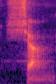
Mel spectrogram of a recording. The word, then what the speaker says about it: Tsan: था, तो 1965 में सान ने किया था। यहाँ पे टी साइलेंट है, TSAN स्पेलिंग है, यहाँ पर टी क्या है? साइलेंट है और इनका नाम शान है।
